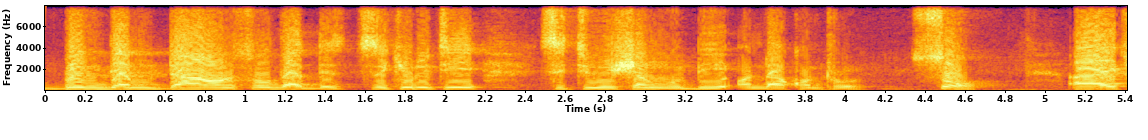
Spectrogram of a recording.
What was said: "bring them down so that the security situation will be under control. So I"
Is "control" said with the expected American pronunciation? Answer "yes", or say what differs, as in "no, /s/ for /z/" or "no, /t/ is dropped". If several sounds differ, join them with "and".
yes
